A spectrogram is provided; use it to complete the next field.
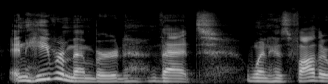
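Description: The man's tone is bright and sharp. His pitch varies in an ordinary way. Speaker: podcast host. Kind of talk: casual banter. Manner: laughs often, jokey.

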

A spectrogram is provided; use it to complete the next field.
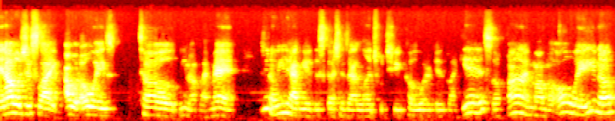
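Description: A normal speaking voice: a woman with an American accent, medium pitch, lively intonation, big swings in loudness and a moderate pace. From Chicago, US. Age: 30s. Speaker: PE teacher. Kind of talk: casual interview.

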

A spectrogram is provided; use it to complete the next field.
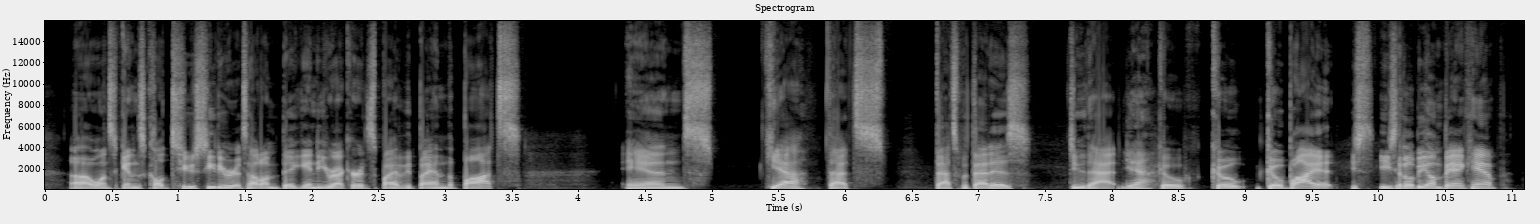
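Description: A man with an American accent speaks in an ordinary speaking voice at medium pitch, with fairly even intonation and very even loudness at a moderate pace. The sound is dry and close with no echo, in a very clean recording with a silent background. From rural central Pennsylvania. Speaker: podcast host. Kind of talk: casual interview.

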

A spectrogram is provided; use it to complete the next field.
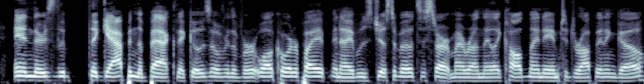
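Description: Dry and close with no echo, a man's medium-pitched voice runs at a fairly quick pace with hardly any pauses and a monotone, flat intonation. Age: 20s. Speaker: skateboarder, co-host. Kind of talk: casual chat. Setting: studio.

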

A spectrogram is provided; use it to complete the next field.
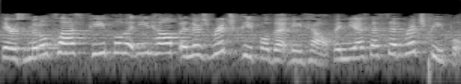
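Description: With an American accent, a woman talks at a fairly quick pace in an extremely high pitch and lively intonation, over noticeable background noise. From Oklahoma, US. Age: 30s. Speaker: podcast host. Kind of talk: solo podcast monologue, commentary. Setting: home, washing machine noise in background. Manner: chatty, conversational, opinionated.

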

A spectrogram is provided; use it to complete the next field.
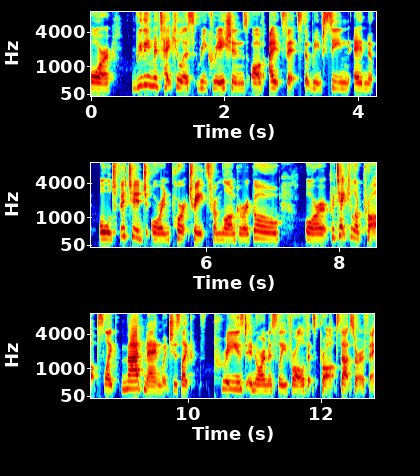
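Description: On a very clean recording with a silent background, a woman with a Glaswegian accent speaks at a moderate pace with a medium pitch and lively intonation. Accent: Glaswegian Scottish. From Scotland, Glasgow. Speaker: film critic and costume analyst. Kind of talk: interview.

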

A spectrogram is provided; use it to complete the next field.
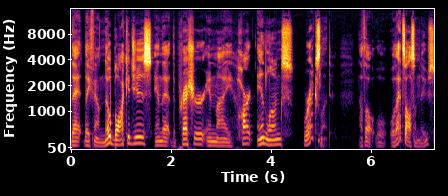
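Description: Over a silent background in a very clean recording, a man with an unremarkable speaking voice talks at medium pitch and a moderate pace with lively intonation. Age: 50s. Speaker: podcast host. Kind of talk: personal testimony.

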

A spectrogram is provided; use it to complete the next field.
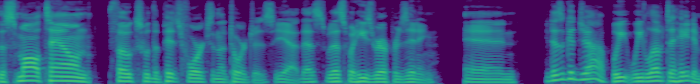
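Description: In a very clean recording with a silent background and a dry, close sound with no echo, a man with a Southern US accent speaks at a medium pitch and a moderate pace with lively intonation. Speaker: podcast host. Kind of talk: casual chat.

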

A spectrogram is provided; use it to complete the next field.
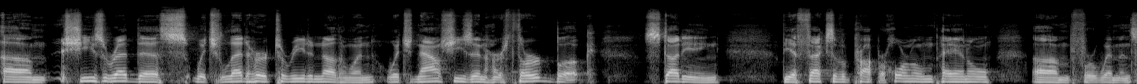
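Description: A man speaks in a normal speaking voice at medium pitch. His intonation is fairly even and his loudness very even. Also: very clean recording, silent background. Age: 40s. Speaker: podcast co-host. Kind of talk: casual chat.

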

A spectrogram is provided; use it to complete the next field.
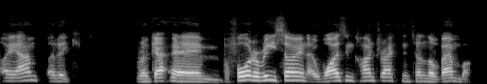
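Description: With an Irish Midlands accent, a man talks at a moderate pace and with lively intonation, in a dry, close sound with no echo. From Ireland, Tullamore area. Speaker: professional MMA fighter. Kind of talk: interview. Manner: halting.

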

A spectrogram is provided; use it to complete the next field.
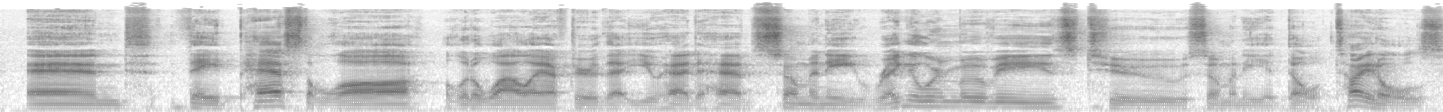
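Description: At a moderate pace, a man speaks in a plain, everyday voice with ordinary pitch variation. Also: fairly low pitch for a man. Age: 40s. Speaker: former video store clerk. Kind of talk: casual chat.

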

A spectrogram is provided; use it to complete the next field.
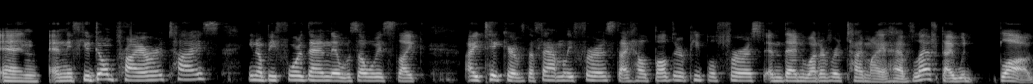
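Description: Speaking with a Korean accent, a woman with a fairly low pitch keeps a moderate pace and lively intonation. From South Korea. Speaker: food blogger. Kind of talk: casual interview chat.

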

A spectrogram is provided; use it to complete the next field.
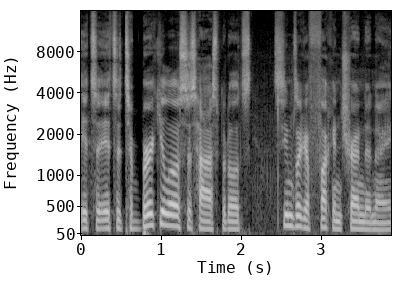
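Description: A man with an Upper Midwest accent speaks at a medium pitch in a dry, close sound with no echo. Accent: Upper Midwest American. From Minnesota, Burnsville. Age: 20s. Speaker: podcast co-host. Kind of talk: casual chat. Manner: halting.

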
